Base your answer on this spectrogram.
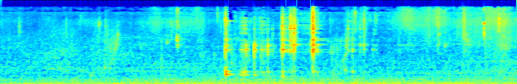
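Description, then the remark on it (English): A steady, low road rumble from inside a car driving in peak hour traffic in the rain in Queensland, with a brief cluster of light clinks and rattles partway through. No one speaks. “I'm driving in peak hour traffic and it's really hectic today.”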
